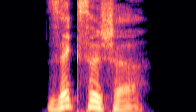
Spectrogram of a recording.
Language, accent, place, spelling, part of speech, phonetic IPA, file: German, Germany, Berlin, sächsischer, adjective, [ˈzɛksɪʃɐ], De-sächsischer.ogg
- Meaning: inflection of sächsisch: 1. strong/mixed nominative masculine singular 2. strong genitive/dative feminine singular 3. strong genitive plural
